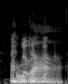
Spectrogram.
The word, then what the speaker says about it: Oda: And then do people always say Oda or do they say Uda? – Oda.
